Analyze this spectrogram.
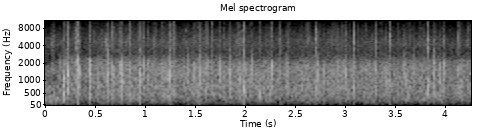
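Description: Audience applauding: many hands clapping together in a steady, even patter.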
